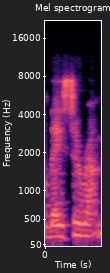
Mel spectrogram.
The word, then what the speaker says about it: lacerum: Okay, so that's the foreman 'lacy-rum'. Okay. So lacerum is how you would say that, okay.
